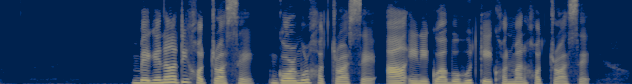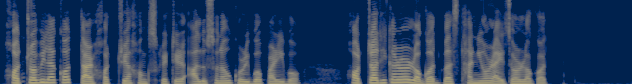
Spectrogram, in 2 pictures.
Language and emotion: Assamese, neutral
